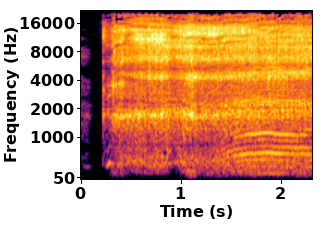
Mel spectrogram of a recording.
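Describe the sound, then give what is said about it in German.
A voice imitates a dental saw cutting a tooth in half while the patient is awake under anesthesia: a sustained, raspy buzzing whine lasting about two seconds after a brief pause, loud, with no other talk. “aber der Zahn von der Hälfte durchgesäbelt ja, werden.”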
